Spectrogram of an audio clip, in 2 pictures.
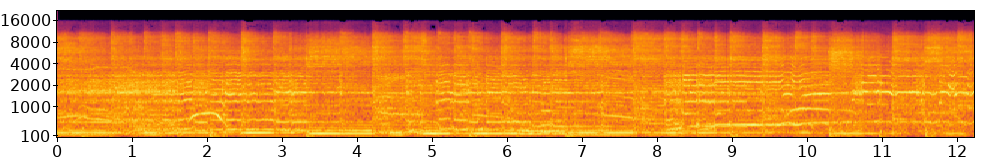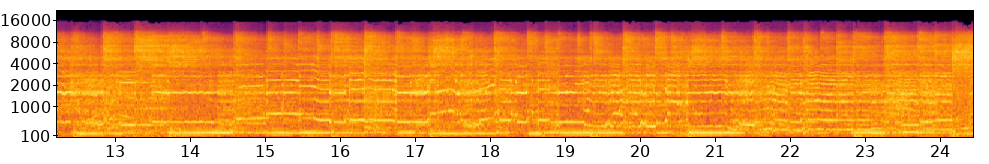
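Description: Live band music led by a strummed acoustic guitar, loud and steady throughout.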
